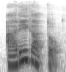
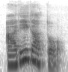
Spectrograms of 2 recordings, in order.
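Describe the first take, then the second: No difference in how they are said.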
